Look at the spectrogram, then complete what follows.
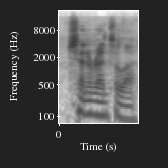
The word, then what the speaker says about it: Cenerentola: So can you pronounce it, please? Cenerentola.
